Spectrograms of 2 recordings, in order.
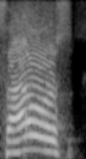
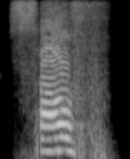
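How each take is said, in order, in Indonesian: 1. Kata ini berakhir dengan bunyi s biasa. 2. Kata ini berakhir dengan bunyi th. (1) "Bukan saus, saus cabai apa saus tomat?" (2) "South East"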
